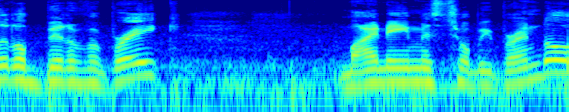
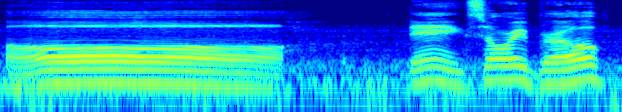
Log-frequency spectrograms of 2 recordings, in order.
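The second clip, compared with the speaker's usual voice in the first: louder, drawn-out oh into a sorry; apologetic stranger; 5 dB louder, much slower than usual. Retold or imitated. Stranger realising his mistake, louder apology. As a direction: stretch the oh, then apologise. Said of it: "C J pipes up and goes".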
